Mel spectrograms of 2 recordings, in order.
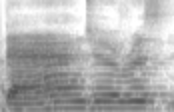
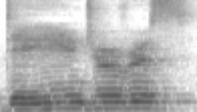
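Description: First: "dangerous" with a flat "dan" as in "man"; first syllable of "dangerous" with short "a"; wrong vowel. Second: "Dangerous" with a drawn-out "dayn"; correct diphthong. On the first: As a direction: mispronounce "dangerous" as "dan-jerous". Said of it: "Ne diyor? Dangerous". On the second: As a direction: say "Dangerous" slowly as "dayn-jerous". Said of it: "Ne diyor?". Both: Shown as a demonstration.

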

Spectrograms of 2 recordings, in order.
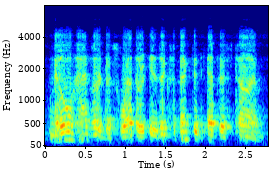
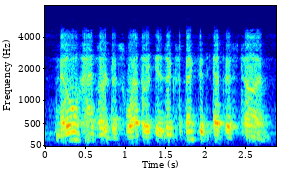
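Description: The two takes are said the same way.

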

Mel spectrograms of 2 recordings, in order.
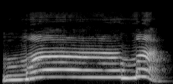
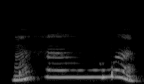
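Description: First: Loud, high «Мама!»; loud call. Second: «Мама!» very soft and high; quiet. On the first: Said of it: "я знову голосно кажу". (голосно, високо «Мама!») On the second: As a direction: breathe «Мама!» softly. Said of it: "Якщо я кажу: «Тихо»". (тихо, ледь чутно «Мама!») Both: Shown as a demonstration.

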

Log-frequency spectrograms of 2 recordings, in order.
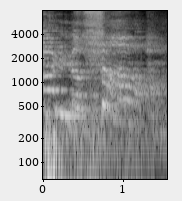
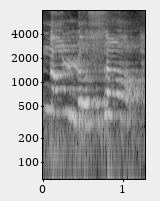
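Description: First: High, drawn-out cry; shouting again. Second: High, slow cry over the crowd; shouting. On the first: Dina shouts her answer to Miretta, crying out. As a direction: call it out to be heard. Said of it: "gridò ancora Dina". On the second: Dina yells to Miretta over the crowd, shouting. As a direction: yell to be heard above the noise. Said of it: "Dina urlava per farsi sentire". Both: A narrator's reading.

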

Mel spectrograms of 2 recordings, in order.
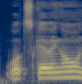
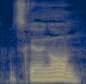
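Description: First: Higher and louder, pushing for a response; host nudging a silent audience, louder; louder repeat. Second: Said in the usual way. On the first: Real, not acted. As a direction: call it out to wake the room up. Repeats question to quiet chat.

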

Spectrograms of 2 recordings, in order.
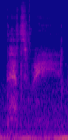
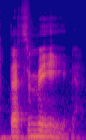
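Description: First: Whispering it back; breathy whispered repeat. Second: Said in the usual way. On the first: Shown as a demonstration.

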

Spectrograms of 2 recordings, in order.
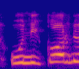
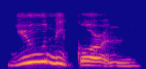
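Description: First: "unicornio" with a Spanish oo-nee-KOR-nyo; Spanish pronunciation. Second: "unicorn" slowly, opening on a consonant "y" sound, YOO-nee-korn; English pronunciation. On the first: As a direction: say "unicornio" as in Spanish, opening on an "oo" vowel. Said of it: "no se dice unicornio". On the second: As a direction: model "unicorn" in English with a drawn-out YOO start. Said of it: "Se dice unicorn". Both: Shown as a demonstration.

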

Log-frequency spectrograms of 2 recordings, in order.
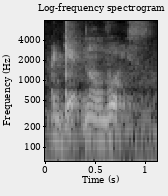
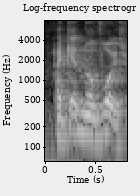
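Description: First: Choked, pressed throat voice; strangled voice. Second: Said in the usual way. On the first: Shown as a demonstration. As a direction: squeeze the words out through a pressed throat. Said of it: "I press on my hands against my throat". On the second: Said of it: "the reason why I get a strangled voice".

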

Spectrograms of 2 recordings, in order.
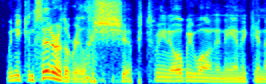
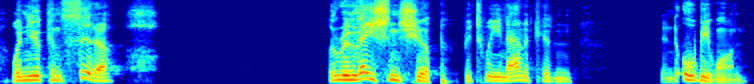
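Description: First: Fast, breaking into a laugh; real giggle at himself; laughing restart. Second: A hint of a pompous college professor; mock professor. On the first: Real, not acted. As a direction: rush it through a chuckle. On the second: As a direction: lecture it like a professor. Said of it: "I look like a frickin' college professor".

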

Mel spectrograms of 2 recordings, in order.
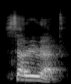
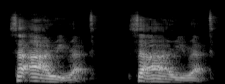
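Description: First: Said in the usual way. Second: "Sorry" with a long open "saa", lower and softer; drawn-out sorry. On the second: Shown as a demonstration. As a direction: stretch the first vowel of "Sorry rat" into "saari rat". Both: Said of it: "It don't matter how me say it".

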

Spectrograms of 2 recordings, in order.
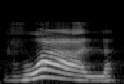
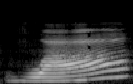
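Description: First: Said in the usual way. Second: "Voile" split into a long, rising "voi" and a separate "le"; syllable-by-syllable reading. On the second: Shown as a demonstration. Teacher reads a word together with children, "Voile" split by syllable. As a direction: sound out "Voile" in two drawn-out parts. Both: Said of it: "on le lit ensemble".

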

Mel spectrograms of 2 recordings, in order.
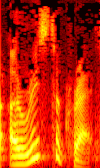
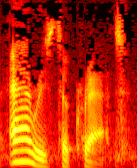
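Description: First: "aristocrat" stressed on RIS, uh-RIS-tuh-krat; American "aristocrat", weak first vowel, stress moved back; American second-syllable stress. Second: "aristocrat" stressed on the first syllable, ARR-is-tuh-krat; British "aristocrat", open stressed "a" up front. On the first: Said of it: "美国人都是aristocrat". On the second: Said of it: "英国人都是aristocrat". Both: Shown as a demonstration.

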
